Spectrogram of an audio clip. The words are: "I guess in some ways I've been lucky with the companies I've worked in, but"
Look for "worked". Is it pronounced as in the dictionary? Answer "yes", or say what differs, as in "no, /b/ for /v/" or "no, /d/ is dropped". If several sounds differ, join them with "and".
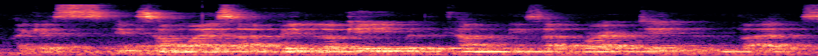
yes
